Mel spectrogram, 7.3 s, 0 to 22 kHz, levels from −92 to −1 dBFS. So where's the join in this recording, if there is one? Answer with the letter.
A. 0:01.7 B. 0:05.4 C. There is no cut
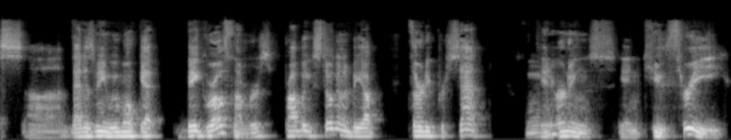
A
